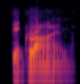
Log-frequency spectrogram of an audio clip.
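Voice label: "begrime", American English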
